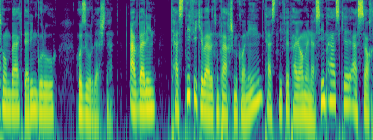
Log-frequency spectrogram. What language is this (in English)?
Persian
